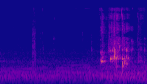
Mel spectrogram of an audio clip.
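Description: Cashew milk poured from a plastic quarter-cup measure into an empty plastic blender jar: a short splash and patter of liquid about one and a half seconds in, after a faint click.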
